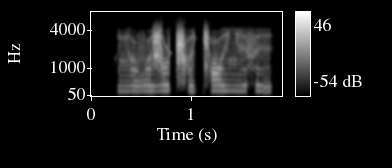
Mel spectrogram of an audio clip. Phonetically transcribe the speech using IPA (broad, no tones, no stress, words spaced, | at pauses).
ʎɵ βɵʑou̯ ʈ͡ʂʰə cʰɔi̯ ʎiθi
